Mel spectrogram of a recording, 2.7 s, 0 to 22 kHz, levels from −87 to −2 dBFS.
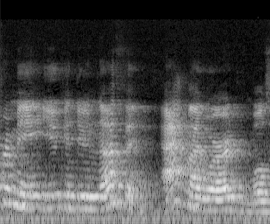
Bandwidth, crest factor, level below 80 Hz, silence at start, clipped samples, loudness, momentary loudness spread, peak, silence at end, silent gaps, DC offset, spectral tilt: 10.5 kHz; 16 dB; -38 dBFS; 0 s; under 0.1%; -17 LUFS; 6 LU; -2 dBFS; 0 s; none; under 0.1%; -5.5 dB/octave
